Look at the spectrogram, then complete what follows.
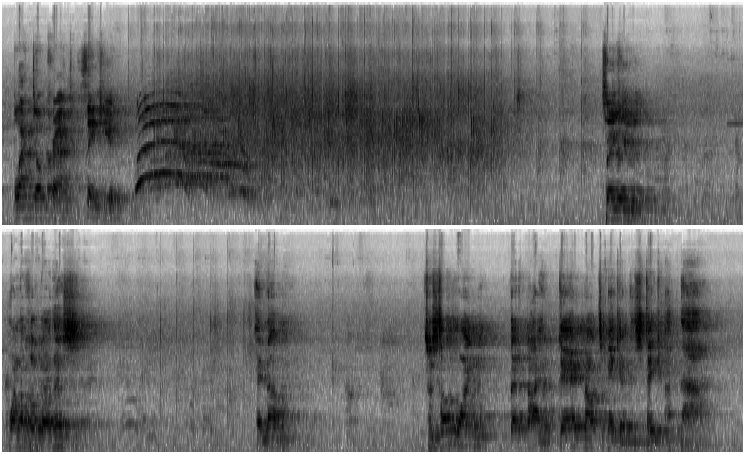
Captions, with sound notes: black don't craft, thank you. (audience cheering) Thank you, wonderful brothers. And now, to someone that I dare not make a mistake of now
